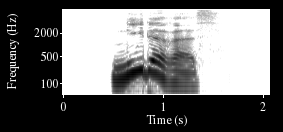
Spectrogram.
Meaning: strong/mixed nominative/accusative neuter singular of nieder
- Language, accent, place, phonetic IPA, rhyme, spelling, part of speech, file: German, Germany, Berlin, [ˈniːdəʁəs], -iːdəʁəs, niederes, adjective, De-niederes.ogg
